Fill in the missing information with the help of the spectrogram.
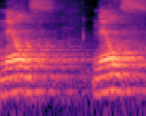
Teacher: ada bunyi desis yang mengalir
